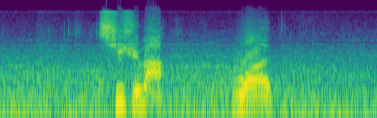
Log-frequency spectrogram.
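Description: A young man speaks hesitantly, up close.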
